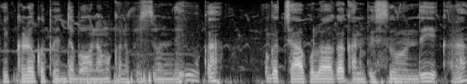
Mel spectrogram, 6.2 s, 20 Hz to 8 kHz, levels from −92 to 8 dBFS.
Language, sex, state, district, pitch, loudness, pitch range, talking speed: Telugu, male, Andhra Pradesh, Sri Satya Sai, 110 Hz, -20 LUFS, 105-120 Hz, 115 wpm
